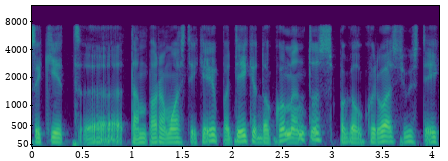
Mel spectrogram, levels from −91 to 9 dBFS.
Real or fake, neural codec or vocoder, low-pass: real; none; 7.2 kHz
